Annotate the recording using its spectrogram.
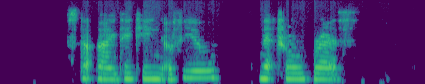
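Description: A young woman speaks softly and calmly, close to a microphone.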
